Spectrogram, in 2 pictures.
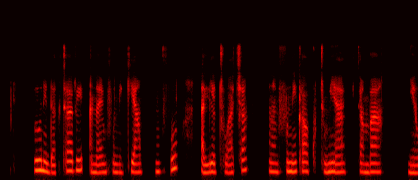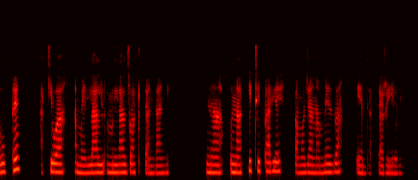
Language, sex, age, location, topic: Swahili, female, 18-24, Kisumu, health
